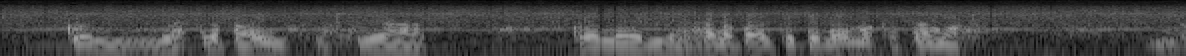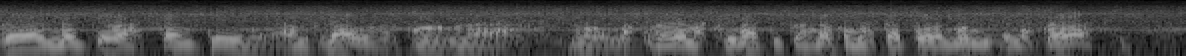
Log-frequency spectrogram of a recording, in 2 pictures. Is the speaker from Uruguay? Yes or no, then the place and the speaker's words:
yes; Uruguay; como todo uruguayo, en Uruguay hay 3 millones de futboleros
